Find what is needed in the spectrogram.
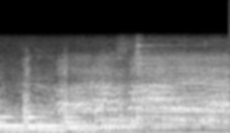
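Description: Pop-punk band playing live on a concert stage, full band with singing, heard loud and steady from within the crowd.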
